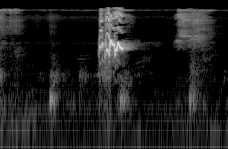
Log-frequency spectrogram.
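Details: Sooty-headed bulbul, a lively lure recording for bird trapping: one short bubbly, warbled burst of notes in the middle, with faint low taps before and after and a soft hiss near the end.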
